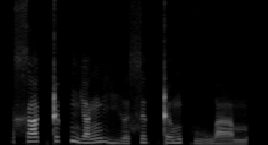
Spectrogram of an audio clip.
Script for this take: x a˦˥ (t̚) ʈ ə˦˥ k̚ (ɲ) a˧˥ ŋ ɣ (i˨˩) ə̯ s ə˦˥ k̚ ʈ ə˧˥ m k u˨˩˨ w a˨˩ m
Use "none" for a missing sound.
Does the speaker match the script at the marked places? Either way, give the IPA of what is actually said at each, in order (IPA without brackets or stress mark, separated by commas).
k̚, ɲ, i˨˩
